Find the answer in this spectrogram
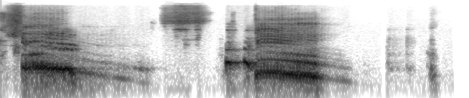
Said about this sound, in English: Now, what I have my clients do is put your hands on your shoulders and rub them down to your elbows and blow your air out like a cartoon character. It looks like this.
